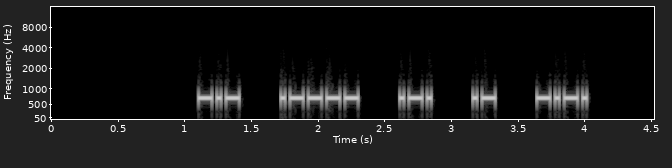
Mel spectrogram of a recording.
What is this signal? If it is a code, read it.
Morse code, heard as a keyed tone, about 36 wpm, spaced as for 20 wpm, 700 Hz. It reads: K1RAC
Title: USA Call Signs - 5 Characters - 3x Character Spacing - 35wpm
